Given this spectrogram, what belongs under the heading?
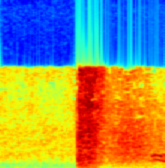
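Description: An explosion sound effect for a floating object bursting apart: one abrupt, loud blast that hits all at once and leaves a sustained roar behind it.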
